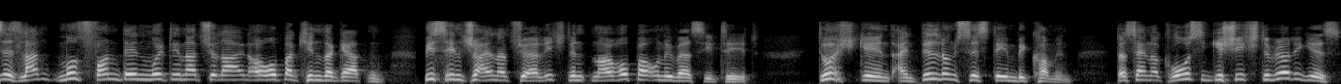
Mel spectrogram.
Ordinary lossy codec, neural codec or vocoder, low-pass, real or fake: none; codec, 16 kHz, 1 kbps, X-Codec, WavLM features, trained on Multilingual LibriSpeech; none; fake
